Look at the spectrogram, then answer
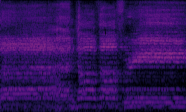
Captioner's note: none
